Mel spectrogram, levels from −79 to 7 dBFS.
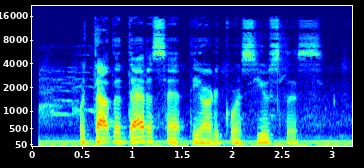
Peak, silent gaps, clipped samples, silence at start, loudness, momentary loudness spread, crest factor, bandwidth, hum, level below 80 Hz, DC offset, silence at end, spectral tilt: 0 dBFS; none; under 0.1%; 0.05 s; -21 LUFS; 14 LU; 20 dB; 16 kHz; none; -36 dBFS; under 0.1%; 0 s; -5 dB/octave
